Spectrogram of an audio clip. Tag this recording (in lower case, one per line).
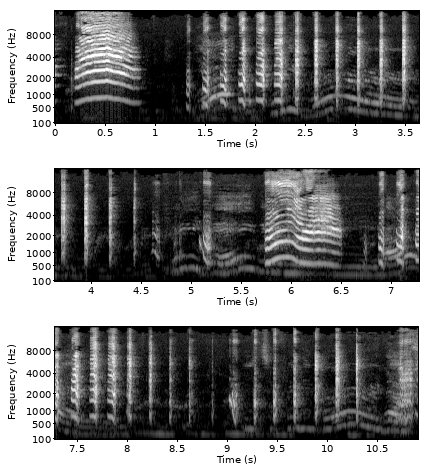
speech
